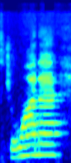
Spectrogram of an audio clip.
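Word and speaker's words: Johanna: don't know of course my name is joanna with the silent h and i am an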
